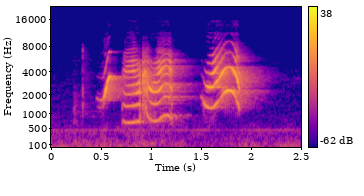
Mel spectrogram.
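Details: Pet rose-ringed parakeet imitating speech, taught words such as "mummy" and "papa": two loud harmonic, warbling phrases, the first longer and wavering, the second arched, with a quiet room behind.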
